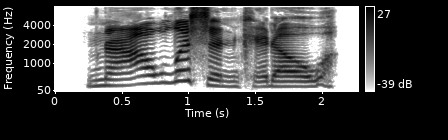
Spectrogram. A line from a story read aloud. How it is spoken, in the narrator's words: Old Cap would growl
